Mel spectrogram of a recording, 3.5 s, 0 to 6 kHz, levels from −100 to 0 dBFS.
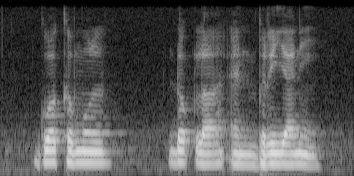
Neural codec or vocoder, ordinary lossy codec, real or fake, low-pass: none; none; real; 5.4 kHz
